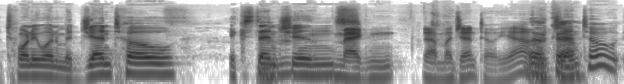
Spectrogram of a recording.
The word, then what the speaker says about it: Magento: Yeah, Magento. Is it Magento? Not Magneto. Yeah, I thought it was Magneto. Magneto. I like Magneto. Magneto. There's a Magneto. It really is Magento.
